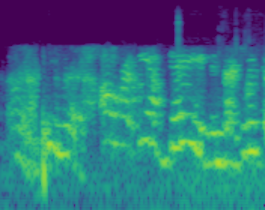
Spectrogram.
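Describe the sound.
A radio plays in the background of a phone call, its muffled, tinny voices coming through the narrow phone line as a steady, continuous murmur.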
